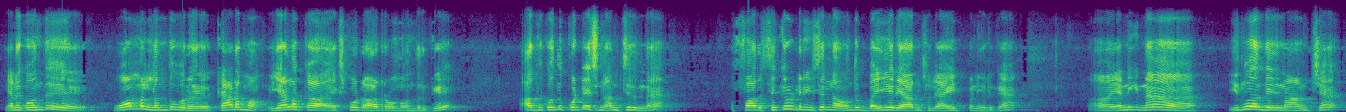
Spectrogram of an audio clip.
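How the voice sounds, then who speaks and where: An export business owner from Tamil Nadu, India, gives a casual tutorial one step at a time, repeating words to stress them and checking that listeners are following. His voice is high and dark in tone, his delivery brisk with frequent pauses. The recording sounds lo-fi.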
